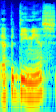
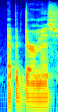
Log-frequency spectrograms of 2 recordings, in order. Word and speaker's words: Epidemius: 40K it is pronounced epidemius it's not epidermis or epidemis or anything else like that he is a special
